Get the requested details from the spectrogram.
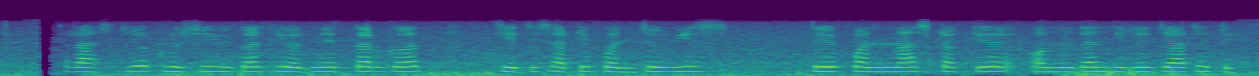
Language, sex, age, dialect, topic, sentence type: Marathi, female, 18-24, Varhadi, agriculture, statement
